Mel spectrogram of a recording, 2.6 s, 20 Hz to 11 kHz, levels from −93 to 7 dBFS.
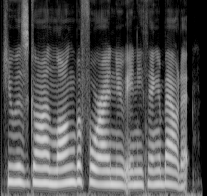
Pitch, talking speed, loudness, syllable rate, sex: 230 Hz, 255 wpm, -14 LUFS, 6.6 syllables/s, female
